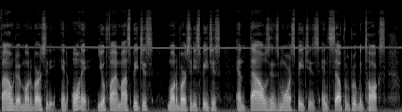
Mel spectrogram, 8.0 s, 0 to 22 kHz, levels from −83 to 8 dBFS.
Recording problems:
high-pitched whine; faint; throughout; 4 kHz, 20 dB below the speech

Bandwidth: 15 kHz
